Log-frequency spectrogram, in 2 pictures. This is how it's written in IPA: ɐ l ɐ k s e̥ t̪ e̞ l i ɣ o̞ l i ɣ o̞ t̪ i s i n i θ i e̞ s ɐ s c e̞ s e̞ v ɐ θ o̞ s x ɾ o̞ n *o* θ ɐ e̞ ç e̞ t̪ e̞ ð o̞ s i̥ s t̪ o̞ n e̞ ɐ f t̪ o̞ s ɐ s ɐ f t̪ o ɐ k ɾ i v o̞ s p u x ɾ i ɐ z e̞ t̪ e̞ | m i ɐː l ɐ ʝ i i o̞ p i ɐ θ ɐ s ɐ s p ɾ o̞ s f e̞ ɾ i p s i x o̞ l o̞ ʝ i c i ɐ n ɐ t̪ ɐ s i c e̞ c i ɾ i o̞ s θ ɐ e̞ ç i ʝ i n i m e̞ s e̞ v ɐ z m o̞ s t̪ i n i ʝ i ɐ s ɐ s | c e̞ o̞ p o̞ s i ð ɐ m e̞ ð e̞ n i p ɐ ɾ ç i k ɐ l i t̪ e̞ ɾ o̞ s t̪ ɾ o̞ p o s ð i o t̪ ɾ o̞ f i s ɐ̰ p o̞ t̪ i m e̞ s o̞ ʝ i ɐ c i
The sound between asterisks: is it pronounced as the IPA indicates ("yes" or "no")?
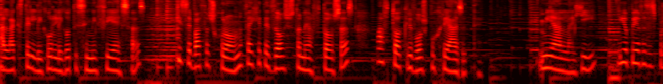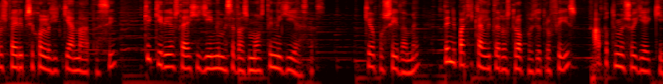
yes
